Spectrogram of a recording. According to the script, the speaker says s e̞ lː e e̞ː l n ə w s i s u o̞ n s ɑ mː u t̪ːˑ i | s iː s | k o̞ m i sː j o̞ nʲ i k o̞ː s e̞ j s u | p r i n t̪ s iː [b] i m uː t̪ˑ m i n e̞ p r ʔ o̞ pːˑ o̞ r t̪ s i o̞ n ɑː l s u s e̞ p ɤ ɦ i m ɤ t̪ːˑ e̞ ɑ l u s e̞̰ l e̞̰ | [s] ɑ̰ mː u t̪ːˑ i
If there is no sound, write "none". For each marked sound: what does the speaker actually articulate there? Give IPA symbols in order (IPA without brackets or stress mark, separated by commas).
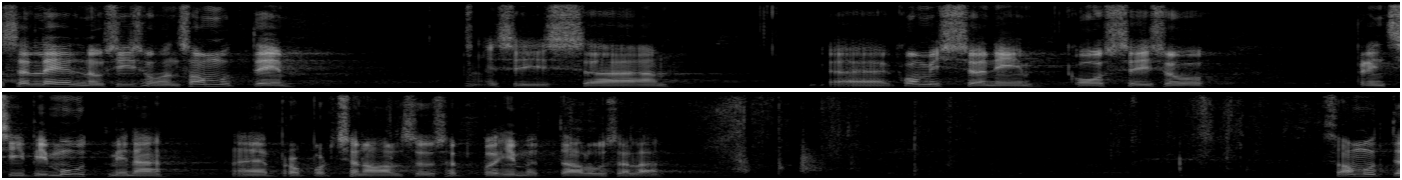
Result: b, s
